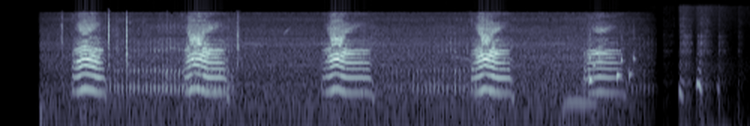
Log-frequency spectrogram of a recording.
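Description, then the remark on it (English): A series of about five drawn-out, wavering meows at a steady pace, loud, each rising then falling; unlike a house cat's meow, it sounds like a person pretending to be a cat. “They also just do a straight up meow.”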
